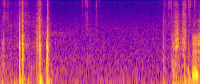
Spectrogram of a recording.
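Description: Card and a plastic ruler being handled: a few light taps and clicks in the first second, then quiet, with rustling of the card building up near the end.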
